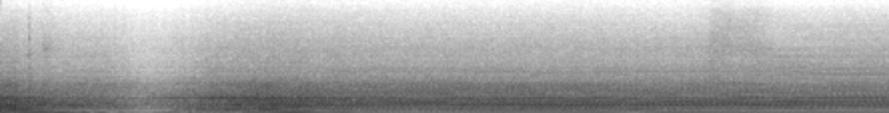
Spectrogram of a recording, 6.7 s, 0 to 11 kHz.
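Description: Car engine at a fast cold idle around 3,000 rpm in −34 °C frost, with no gas pedal pressed. The revs swing up and back down twice in the first two seconds or so, then hold steady.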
